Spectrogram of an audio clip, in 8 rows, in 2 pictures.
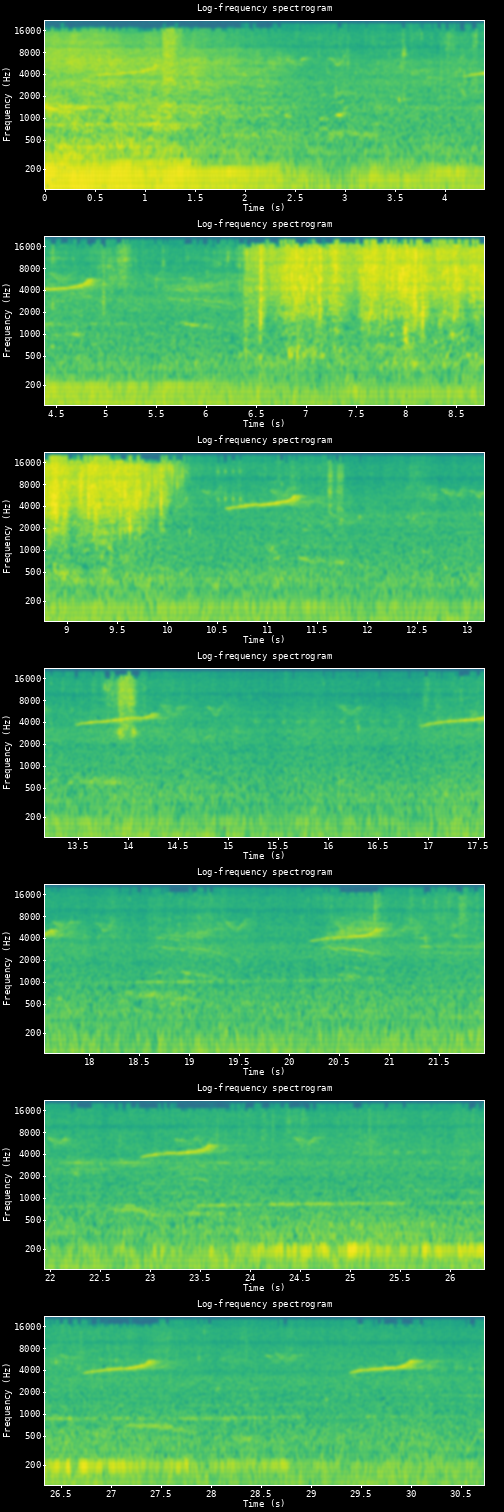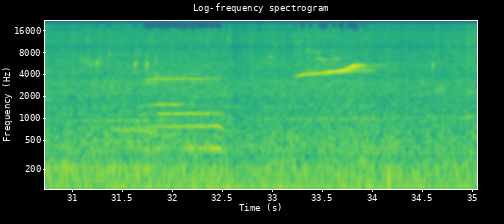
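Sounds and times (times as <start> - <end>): water splashing and trickling: 3.0 - 10.6
low steady hum: 20.9 - 35.0.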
